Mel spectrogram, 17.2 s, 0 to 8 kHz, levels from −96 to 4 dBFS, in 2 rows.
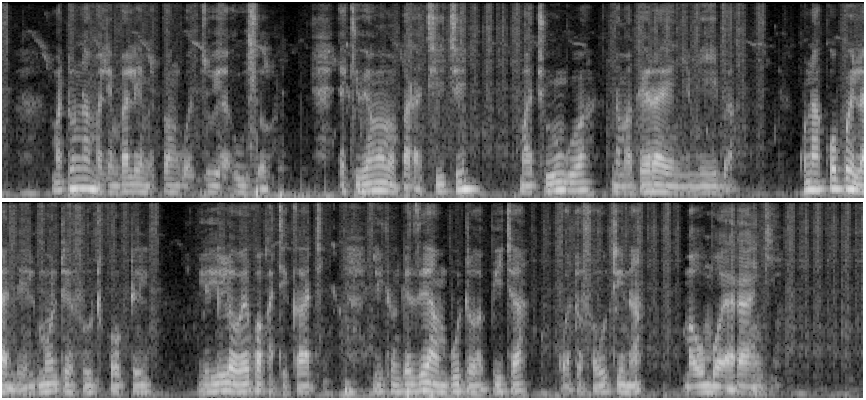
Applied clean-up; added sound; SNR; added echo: none; Domestic sounds, home sounds + Wild animals; 17 dB; none.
